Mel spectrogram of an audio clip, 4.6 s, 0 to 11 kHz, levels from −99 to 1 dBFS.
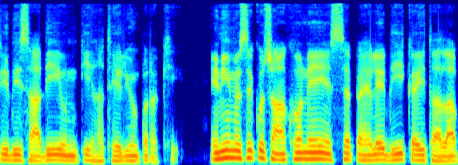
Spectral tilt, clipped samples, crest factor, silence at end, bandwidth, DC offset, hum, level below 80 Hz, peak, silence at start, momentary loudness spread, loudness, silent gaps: -7 dB/octave; under 0.1%; 14 dB; 0 s; 10.5 kHz; under 0.1%; none; -50 dBFS; -8 dBFS; 0 s; 8 LU; -23 LUFS; none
